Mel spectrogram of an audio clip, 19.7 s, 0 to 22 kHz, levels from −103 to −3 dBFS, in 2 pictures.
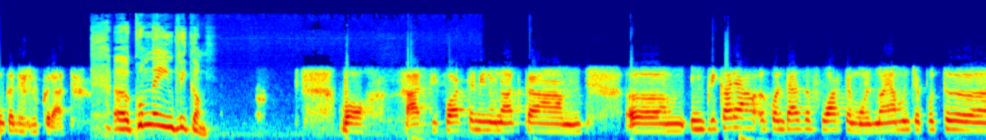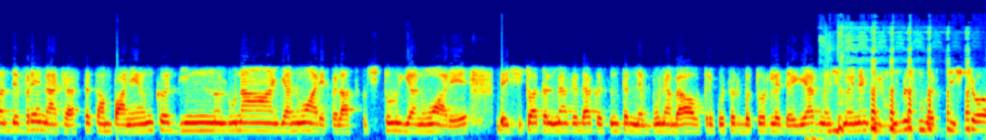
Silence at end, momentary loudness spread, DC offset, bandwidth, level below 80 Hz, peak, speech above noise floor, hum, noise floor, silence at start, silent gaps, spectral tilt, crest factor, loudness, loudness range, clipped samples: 0 s; 7 LU; under 0.1%; 12 kHz; -54 dBFS; 0 dBFS; 21 dB; none; -37 dBFS; 0 s; none; -4.5 dB/octave; 16 dB; -17 LUFS; 2 LU; under 0.1%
